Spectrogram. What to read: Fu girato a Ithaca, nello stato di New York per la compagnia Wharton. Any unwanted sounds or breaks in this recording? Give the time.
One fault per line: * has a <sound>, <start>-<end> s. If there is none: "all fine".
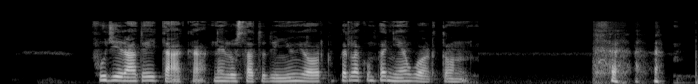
* has a laugh, 5.9-6.7 s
